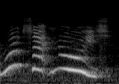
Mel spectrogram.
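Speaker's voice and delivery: ordinary talk, nothing marked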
